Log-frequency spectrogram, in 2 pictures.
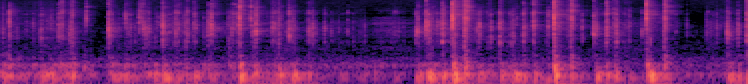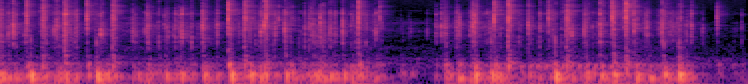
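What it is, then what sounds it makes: Plastic keyboard being typed on. Both hands type with their fingertips on a black plastic RGB backlit gaming keyboard, producing rapid, steady keystroke clatter with a deep low thump under each press. The typing comes in bursts separated by brief pauses around four, seven and twelve seconds.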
